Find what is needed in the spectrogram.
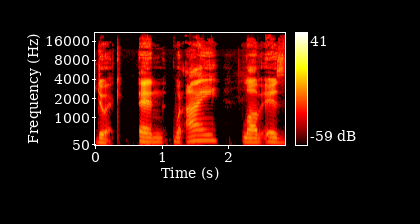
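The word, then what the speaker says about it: Douek: is by rich and i found out how to say this it's rich dueck rich duik and what i love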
